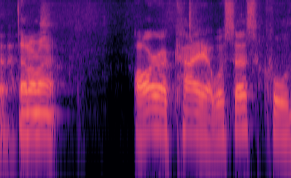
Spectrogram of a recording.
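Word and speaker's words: Araucaria: Arakaria. I don't know. Arakaya.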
